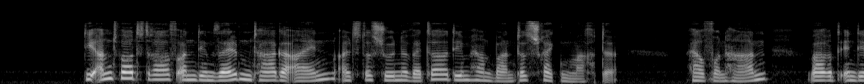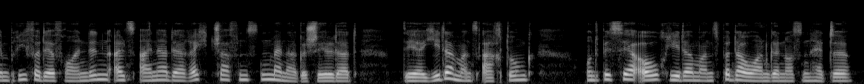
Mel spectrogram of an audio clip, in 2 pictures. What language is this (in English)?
German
